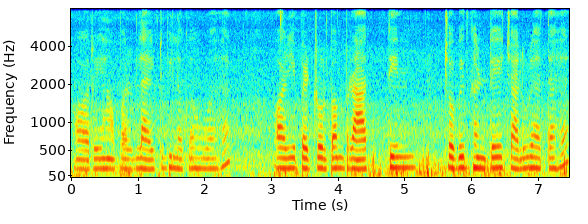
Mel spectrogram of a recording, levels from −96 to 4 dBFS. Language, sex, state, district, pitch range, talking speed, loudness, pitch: Hindi, female, Chhattisgarh, Raipur, 170-185 Hz, 150 wpm, -16 LUFS, 180 Hz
